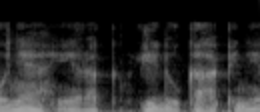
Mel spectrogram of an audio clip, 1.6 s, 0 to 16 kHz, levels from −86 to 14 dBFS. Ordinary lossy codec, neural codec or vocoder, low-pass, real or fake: MP3, 48 kbps; none; 7.2 kHz; real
